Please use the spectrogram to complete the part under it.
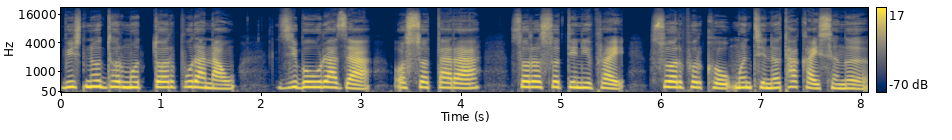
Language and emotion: Bodo, neutral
